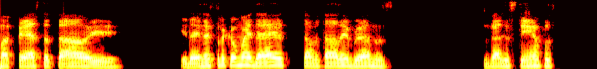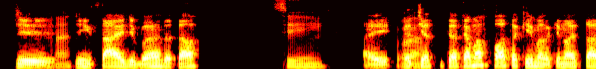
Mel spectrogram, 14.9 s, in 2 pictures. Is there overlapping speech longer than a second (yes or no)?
no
